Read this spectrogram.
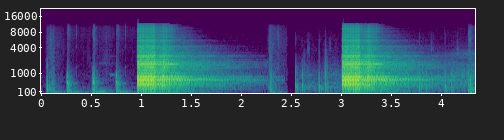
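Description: An alarm blares in loud, repeating bursts.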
